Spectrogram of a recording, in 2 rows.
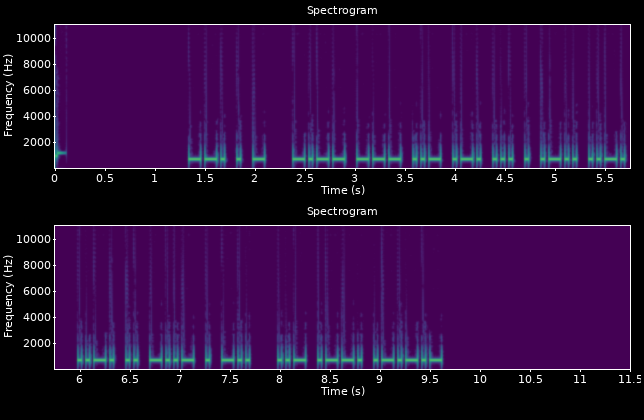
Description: Morse code, heard as a keyed tone, about 30 wpm, 700 Hz. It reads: GET YOURSELF FIXED UP.
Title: Sentences from Top 1100 Words 30wpm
